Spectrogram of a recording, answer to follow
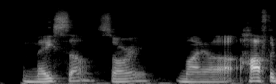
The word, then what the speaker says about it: Mesa: fluff video is like, "This guy can't pronounce me. He keeps saying Messa. I'm in Australia. We say things that way. It's just many people here would say Mesa."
